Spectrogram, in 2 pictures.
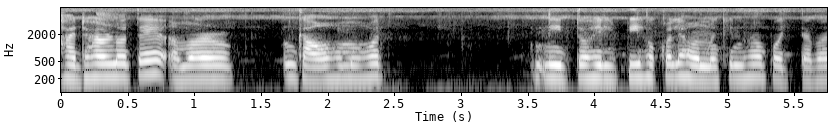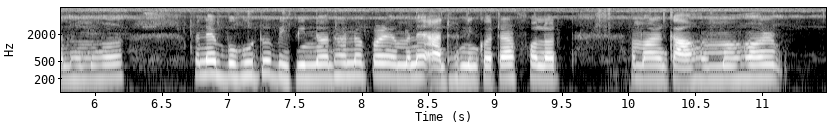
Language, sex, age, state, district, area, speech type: Assamese, female, 18-30, Assam, Lakhimpur, rural, spontaneous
